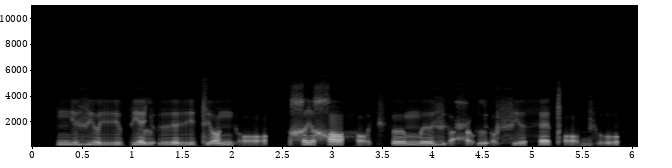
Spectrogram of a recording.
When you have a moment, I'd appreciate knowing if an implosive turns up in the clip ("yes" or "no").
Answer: no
